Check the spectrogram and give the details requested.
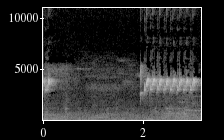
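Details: Goldfinch-canary mule opening phrase for teaching: brief end of a trill, a quiet gap, then a bright, rapid run of repeated chipping notes for over a second. Low hum in the background.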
